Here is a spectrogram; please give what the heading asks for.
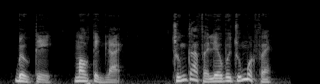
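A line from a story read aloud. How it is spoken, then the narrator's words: Urgent, shouting. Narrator (Vietnamese): Đỗ Ngọc thấy sự tệ không hay, vội điểm vào tình môn đại huyệt của Minh Hà, đồng thời kêu lên như quát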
